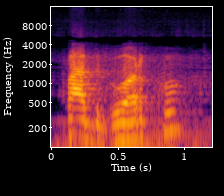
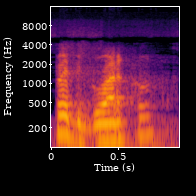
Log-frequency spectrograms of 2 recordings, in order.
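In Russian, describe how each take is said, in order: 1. Гласный в pod звучит как «a». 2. Гласный в pod — редуцированная шва.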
